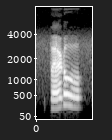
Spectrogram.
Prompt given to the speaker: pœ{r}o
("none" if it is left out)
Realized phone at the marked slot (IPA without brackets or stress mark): ɽ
